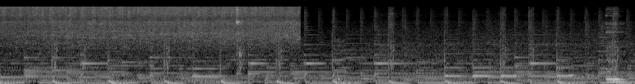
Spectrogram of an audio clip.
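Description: Butter sizzling as it melts in hot oil on a flat pan for about the first three seconds, then stopping, over soft background music with a steady beat.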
